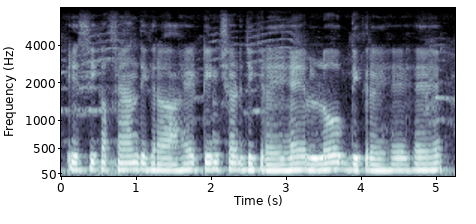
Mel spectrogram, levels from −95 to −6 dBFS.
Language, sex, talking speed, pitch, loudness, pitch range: Hindi, male, 170 wpm, 115 Hz, -13 LUFS, 110-120 Hz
